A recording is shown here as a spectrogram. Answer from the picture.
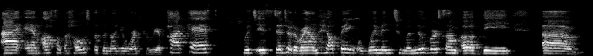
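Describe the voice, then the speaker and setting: This woman uses a normal speaking voice at a medium pitch. She keeps a moderate pace with ordinary pitch variation. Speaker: career coach and podcast host. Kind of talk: live stream talk.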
